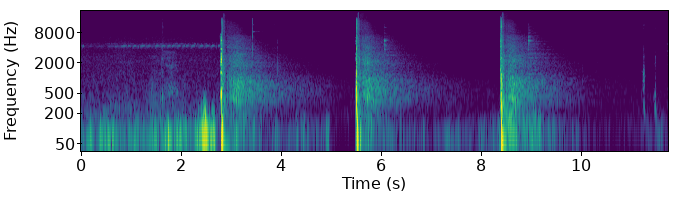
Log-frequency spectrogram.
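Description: Three sharp reports from a Rock Island stainless 1911 .45 pistol fired outdoors at a range, spaced a few seconds apart, each a crisp crack with a short echoing tail, and quiet in between.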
